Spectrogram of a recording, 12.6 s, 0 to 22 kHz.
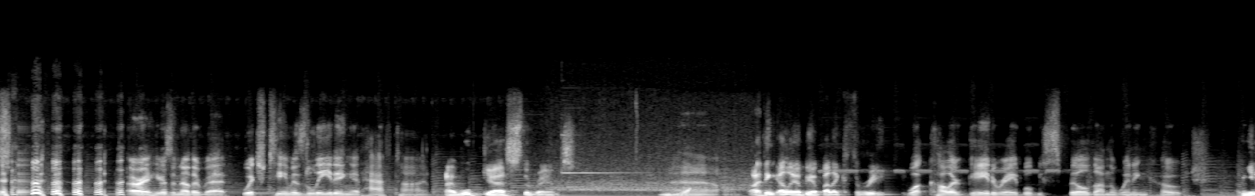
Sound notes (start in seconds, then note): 0.0 hosts laughing; 4.8 crowds cheering; 5.6 bell dings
